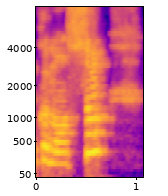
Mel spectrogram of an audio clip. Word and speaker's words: commençons: nous comment qu'ont donc nous voulons dire nous commençons donc on ajoute une série vous commencer et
